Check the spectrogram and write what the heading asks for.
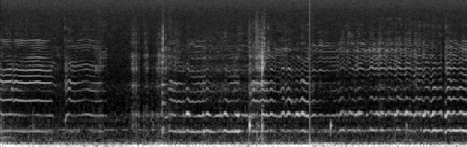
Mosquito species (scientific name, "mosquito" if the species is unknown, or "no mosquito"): Culex quinquefasciatus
